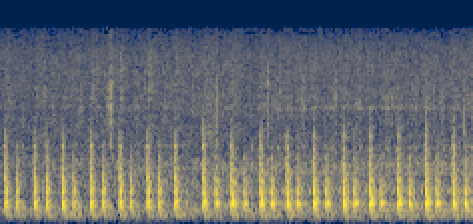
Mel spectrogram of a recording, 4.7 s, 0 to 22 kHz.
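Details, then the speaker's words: F30 BMW steering rack: a steady string of dull clunks, about three or four a second, while turning the wheel. Likely cause is the steering rack screw mechanism; it can be retightened, but replacement is recommended. "The first one I'm going to show you is what a follower on Instagram sent me, video of his steering rack making a clunking noise."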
